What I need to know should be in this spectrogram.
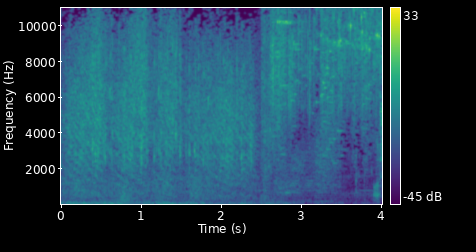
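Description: A magic spell crackles and whooshes.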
